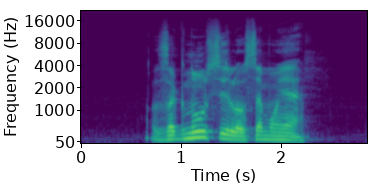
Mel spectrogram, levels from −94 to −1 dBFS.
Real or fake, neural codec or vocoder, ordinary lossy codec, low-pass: real; none; none; 19.8 kHz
